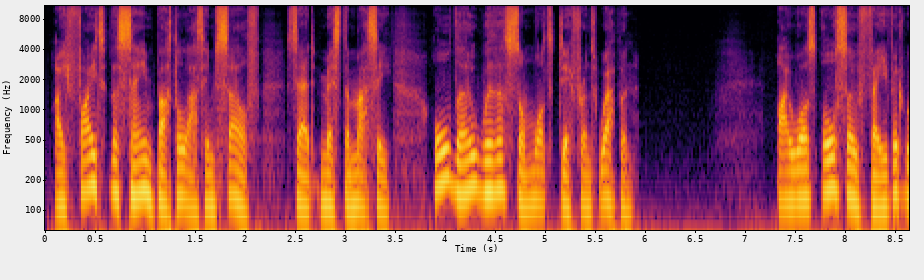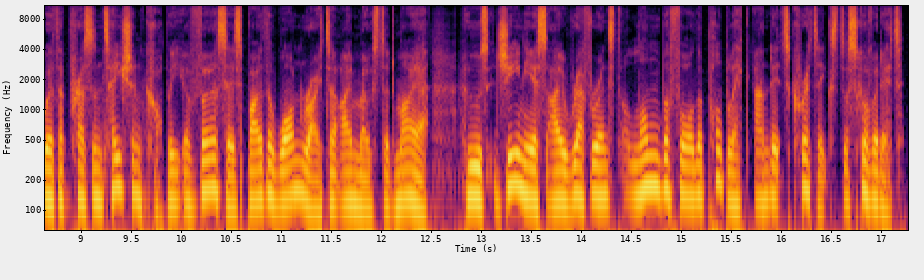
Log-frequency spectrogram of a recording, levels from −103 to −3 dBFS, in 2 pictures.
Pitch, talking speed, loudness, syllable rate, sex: 130 Hz, 160 wpm, -20 LUFS, 5.5 syllables/s, male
